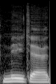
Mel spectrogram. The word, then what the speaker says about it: Mehdoh: But a new one that caught my eye, or rather it's updated, which is why it caught my eye, is Meadow, and that's spelled M-E-H-D-O-H.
